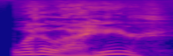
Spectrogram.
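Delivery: normal talking voice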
